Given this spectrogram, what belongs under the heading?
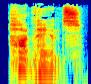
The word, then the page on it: hot pants: American English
